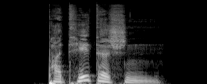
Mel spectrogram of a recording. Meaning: inflection of pathetisch: 1. strong genitive masculine/neuter singular 2. weak/mixed genitive/dative all-gender singular 3. strong/weak/mixed accusative masculine singular 4. strong dative plural
- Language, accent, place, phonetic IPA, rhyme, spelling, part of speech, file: German, Germany, Berlin, [paˈteːtɪʃn̩], -eːtɪʃn̩, pathetischen, adjective, De-pathetischen.ogg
